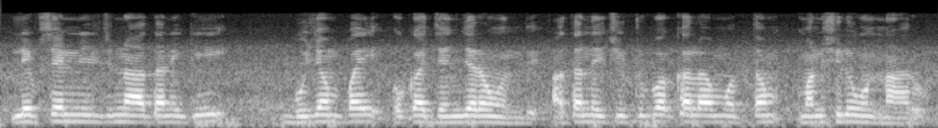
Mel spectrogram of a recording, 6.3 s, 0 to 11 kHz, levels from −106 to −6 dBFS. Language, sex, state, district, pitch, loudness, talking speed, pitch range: Telugu, male, Telangana, Mahabubabad, 165 Hz, -16 LUFS, 125 wpm, 160-175 Hz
